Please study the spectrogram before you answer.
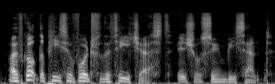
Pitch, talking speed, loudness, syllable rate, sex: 130 Hz, 350 wpm, -21 LUFS, 6.7 syllables/s, male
